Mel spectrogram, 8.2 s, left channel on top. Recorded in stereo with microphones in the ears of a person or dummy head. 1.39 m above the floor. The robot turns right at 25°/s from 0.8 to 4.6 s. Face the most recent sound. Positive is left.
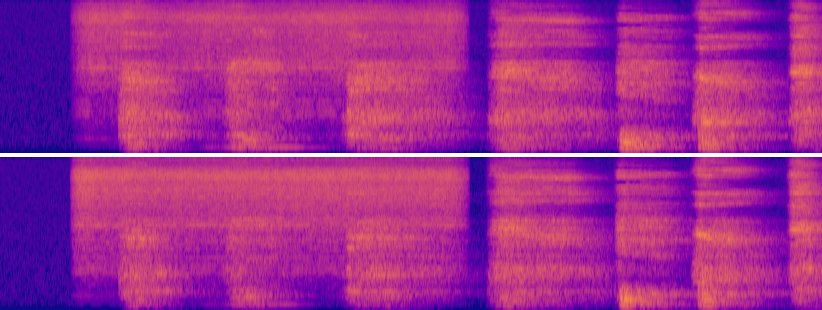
turn(degrees=-80)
